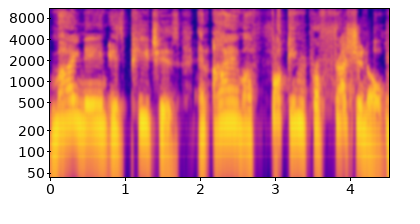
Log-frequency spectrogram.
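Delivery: very high, shrieking scream. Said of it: "she screams".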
